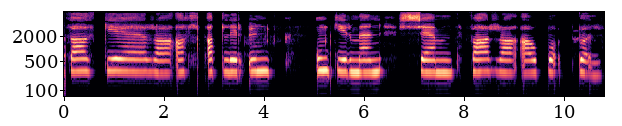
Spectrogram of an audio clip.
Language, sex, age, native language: Icelandic, female, 12, Icelandic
